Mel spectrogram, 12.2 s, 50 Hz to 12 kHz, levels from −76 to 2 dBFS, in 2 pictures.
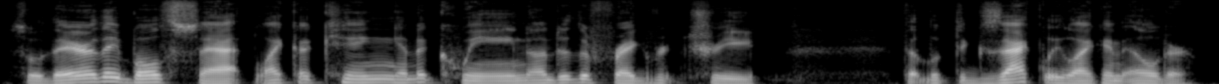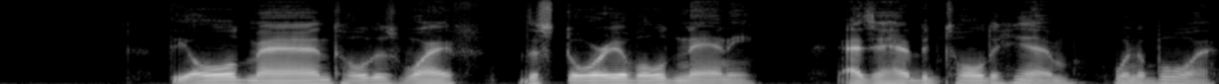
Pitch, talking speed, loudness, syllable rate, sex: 105 Hz, 200 wpm, -22 LUFS, 5.2 syllables/s, male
